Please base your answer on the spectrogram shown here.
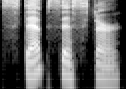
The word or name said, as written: stepsister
